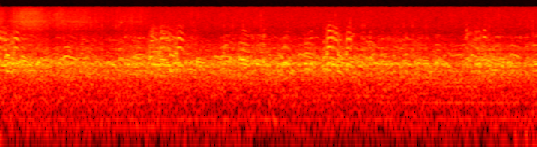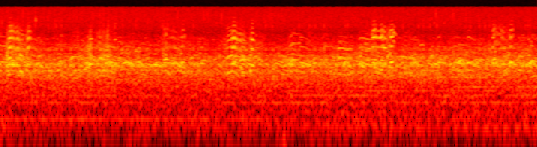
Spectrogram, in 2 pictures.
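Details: Cackling geese at Kejonuma, a lake in Japan: a flock giving many overlapping short honking calls, packed densely around the middle range, with brief higher yelps standing out every second or two over a steady murmur.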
